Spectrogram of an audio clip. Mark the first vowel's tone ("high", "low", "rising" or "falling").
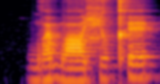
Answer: rising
